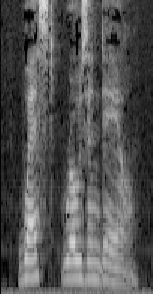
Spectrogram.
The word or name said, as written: west rosendale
